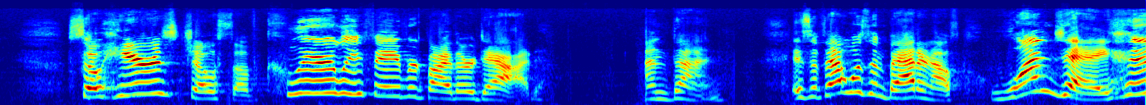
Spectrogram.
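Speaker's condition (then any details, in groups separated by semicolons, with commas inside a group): No condition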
